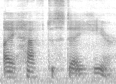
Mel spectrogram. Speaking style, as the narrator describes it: he said softly

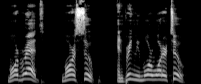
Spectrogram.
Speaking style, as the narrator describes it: He banged on the table and yelled

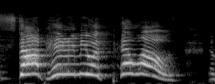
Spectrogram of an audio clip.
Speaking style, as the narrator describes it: yelling

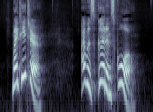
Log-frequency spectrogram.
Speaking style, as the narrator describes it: Rainey chirped

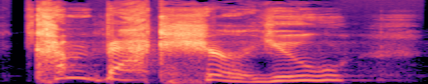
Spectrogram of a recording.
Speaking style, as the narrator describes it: cried Professor Hinkle

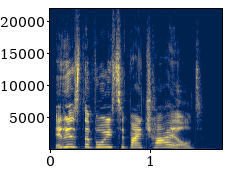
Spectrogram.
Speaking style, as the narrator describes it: the White Queen cried out

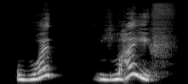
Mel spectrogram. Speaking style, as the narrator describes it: I sputtered

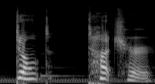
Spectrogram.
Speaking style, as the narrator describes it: Fauna growled angrily

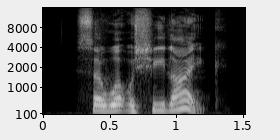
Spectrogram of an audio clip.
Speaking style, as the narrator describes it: Sarah asked

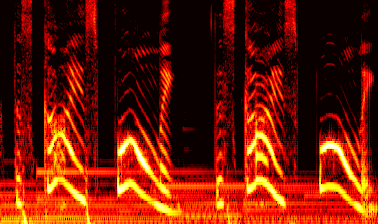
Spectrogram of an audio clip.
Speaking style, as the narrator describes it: Chicken Little and Henny Penny screamed as they ran

